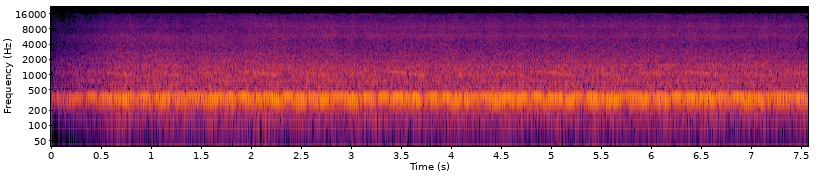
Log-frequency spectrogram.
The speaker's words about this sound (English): Excuse me, is that a car? It sounds more like a drone. I know what this is because I'm a bit obsessed with these. Then it must be a wind turbine? Yes, from episode 77, all about floating offshore wind.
